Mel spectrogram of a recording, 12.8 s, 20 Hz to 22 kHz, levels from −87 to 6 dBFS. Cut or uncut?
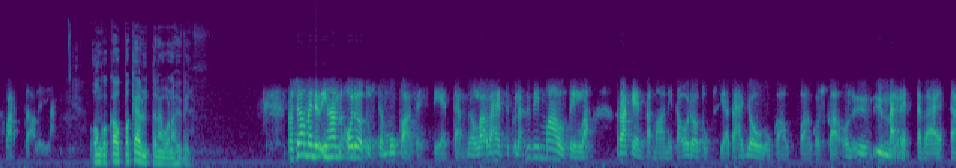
uncut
